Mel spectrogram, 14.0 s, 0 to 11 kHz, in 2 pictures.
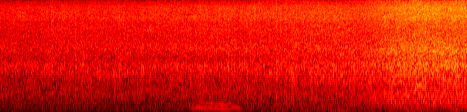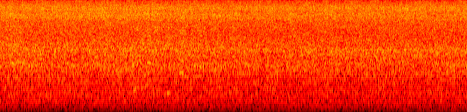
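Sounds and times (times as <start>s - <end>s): heavy rain pouring: 0.0s - 14.0s
low voice-like sound: 2.8s - 3.7s.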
